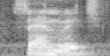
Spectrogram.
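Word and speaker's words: sandwich: Eight, सैंडविच, D silent है।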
